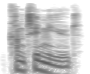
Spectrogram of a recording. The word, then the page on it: cont: British English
